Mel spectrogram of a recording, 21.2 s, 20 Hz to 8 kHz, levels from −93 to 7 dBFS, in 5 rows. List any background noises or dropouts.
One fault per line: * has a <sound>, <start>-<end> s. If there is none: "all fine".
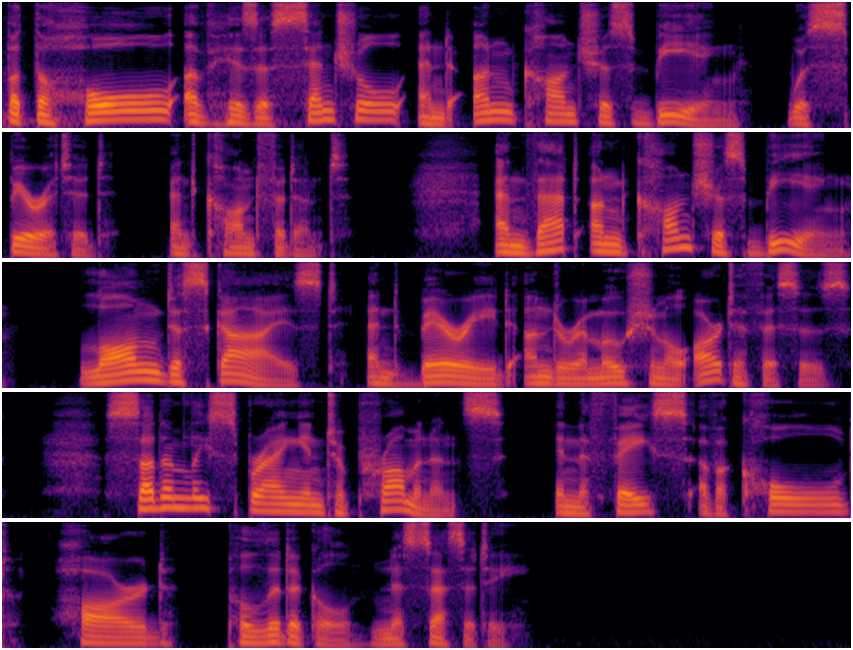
all fine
